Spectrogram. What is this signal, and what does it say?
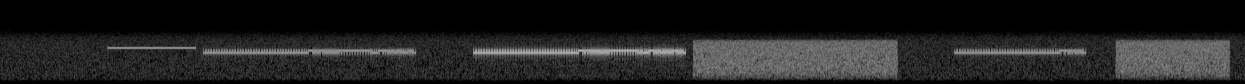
Fax machine handshake, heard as a long tone, a warble and hiss, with phone line noise.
